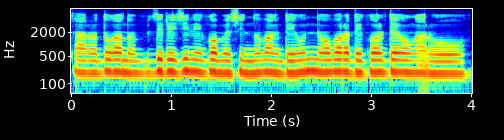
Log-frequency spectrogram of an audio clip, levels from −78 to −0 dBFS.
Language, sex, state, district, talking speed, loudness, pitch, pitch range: Chakma, female, Tripura, Unakoti, 195 wpm, -16 LUFS, 200 Hz, 195-205 Hz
